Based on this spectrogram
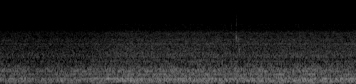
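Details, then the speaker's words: Coway AP-1008CH air purifier ramping from third level to turbo: steady air rush with fan whine growing more intense and shifting in tone, no ticks or rubbing; normal operation. "well you can really hear the loudness of it but you can hear the the whining of the fan is getting more intense and it's also shifting in color a bit"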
